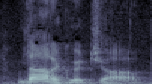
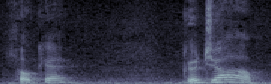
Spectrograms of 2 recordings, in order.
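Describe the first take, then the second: First: Said in the usual way. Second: Dry mock praise, slightly higher; sarcastic. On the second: Shown as a demonstration. Pastor mocking people who let doctrine slide, sarcastic praise. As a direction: say good job like you mean the opposite. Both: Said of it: "That's said sarcastically".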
